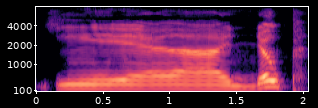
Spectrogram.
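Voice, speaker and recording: A man's voice: on the high side, little pitch movement, extremely slow, clean tone, dry recording, lo-fi sound. A man voicing a cheeky, nervous changeling creature from another world in a whiny, questioning way for a story reading. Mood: disappointed.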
